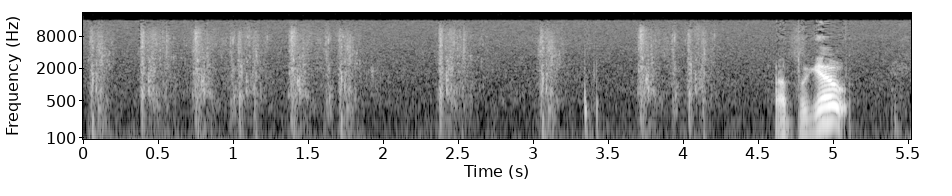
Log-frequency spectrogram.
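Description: Footsteps tread steadily over grass.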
